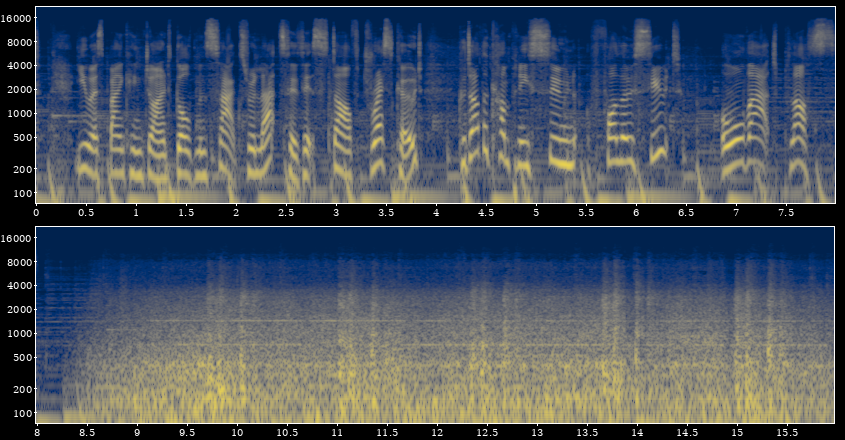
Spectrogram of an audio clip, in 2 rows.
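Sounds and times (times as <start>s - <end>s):
speech: 0.4s - 8.6s
train wheels rumbling on rails: 8.4s - 15.9s
train wheels clickety-clack over rail joints: 9.6s - 15.9s.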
